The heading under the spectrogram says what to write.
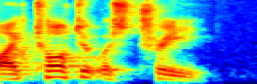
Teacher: an Irish accent wouldn't use the inter Dental fricative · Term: dental plosive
